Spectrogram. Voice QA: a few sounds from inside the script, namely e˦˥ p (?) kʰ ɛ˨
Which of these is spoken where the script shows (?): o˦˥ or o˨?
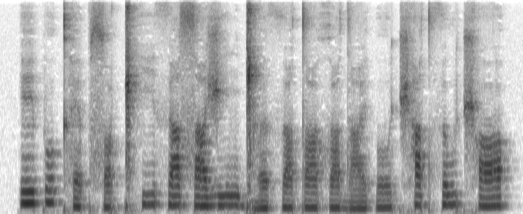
o˦˥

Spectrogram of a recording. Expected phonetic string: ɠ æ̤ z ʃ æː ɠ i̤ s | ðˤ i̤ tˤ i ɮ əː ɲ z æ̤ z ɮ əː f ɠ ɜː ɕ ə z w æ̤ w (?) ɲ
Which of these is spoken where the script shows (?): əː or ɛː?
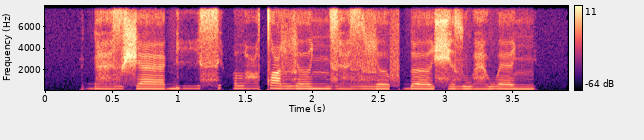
ɛː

